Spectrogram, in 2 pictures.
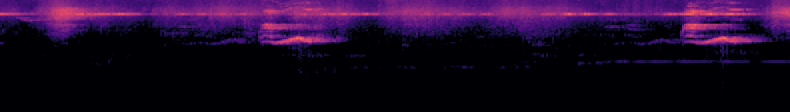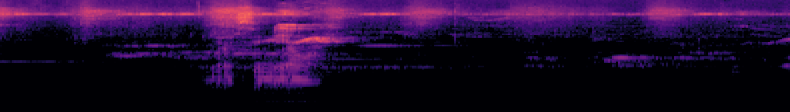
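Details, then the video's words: Wild Greyish saltator (sabiá-gongá) giving short rising whistled notes, each about two seconds apart, over a steady high hiss, with a brief burst of other noise in the middle. "selvagem sabiá gongar"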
